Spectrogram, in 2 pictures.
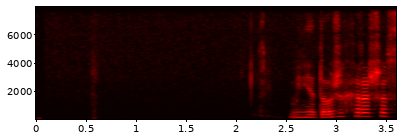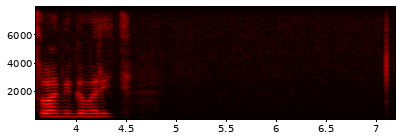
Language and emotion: Russian, positive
